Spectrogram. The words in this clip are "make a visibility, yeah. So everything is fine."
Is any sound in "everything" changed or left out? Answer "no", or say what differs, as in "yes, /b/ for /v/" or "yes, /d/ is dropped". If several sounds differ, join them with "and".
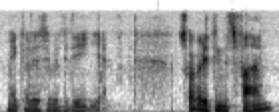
yes, /v/ is dropped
